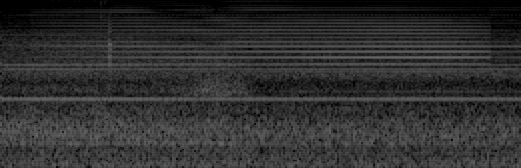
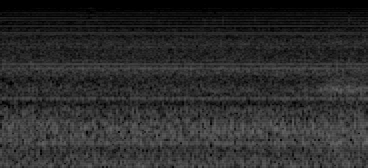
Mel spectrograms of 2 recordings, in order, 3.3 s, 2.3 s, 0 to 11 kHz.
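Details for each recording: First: DJI Phantom 2 Vision camera pitch gimbal with the original servo, idling: thin, steady high-pitched whine that never settles, a common fault, and slow compared with the quiet replacement Hi-Tech HS-5055MG digital servo. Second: DJI Phantom 2 Vision camera pitch gimbal after replacing the OEM servo with a Hitec HS-5055MG digital servo: soft steady hiss with faint high whine from the camera transmitter fan, no typical servo whine, quiet normal operation.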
